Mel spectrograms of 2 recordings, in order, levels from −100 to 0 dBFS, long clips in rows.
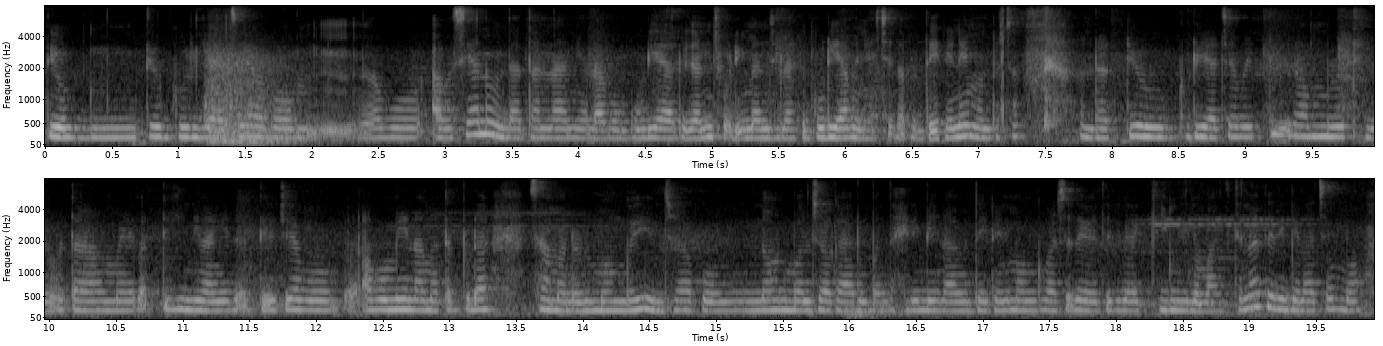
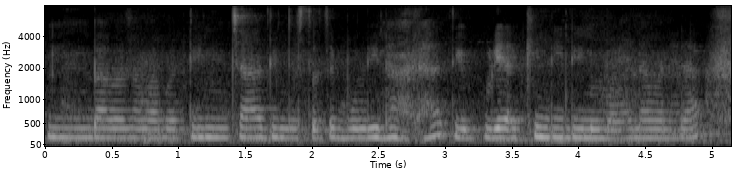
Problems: none marked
